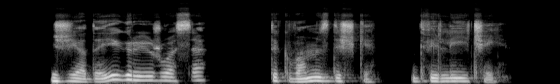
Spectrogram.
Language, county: Lithuanian, Tauragė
